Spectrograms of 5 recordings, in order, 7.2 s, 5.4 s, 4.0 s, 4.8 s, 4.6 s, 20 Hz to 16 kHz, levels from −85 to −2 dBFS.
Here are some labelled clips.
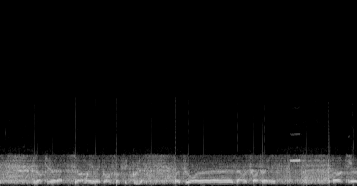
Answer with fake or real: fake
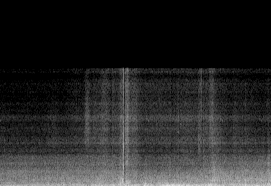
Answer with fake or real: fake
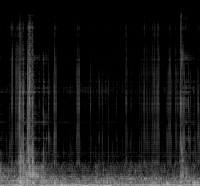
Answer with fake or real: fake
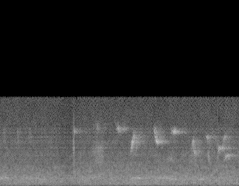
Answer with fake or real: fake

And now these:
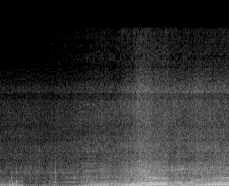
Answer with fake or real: fake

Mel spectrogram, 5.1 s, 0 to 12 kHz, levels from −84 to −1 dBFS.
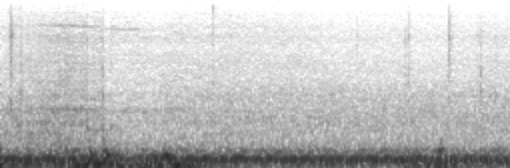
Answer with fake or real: fake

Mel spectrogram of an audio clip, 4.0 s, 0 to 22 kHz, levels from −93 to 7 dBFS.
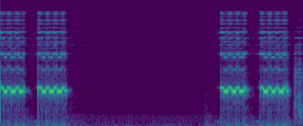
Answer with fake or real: fake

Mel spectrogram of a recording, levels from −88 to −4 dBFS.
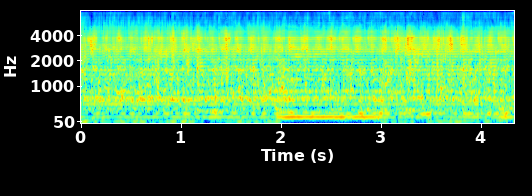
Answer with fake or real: fake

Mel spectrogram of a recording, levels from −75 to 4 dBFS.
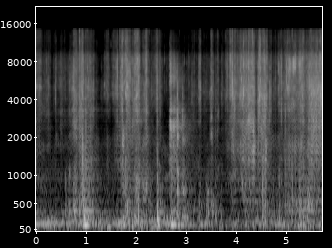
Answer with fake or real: fake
